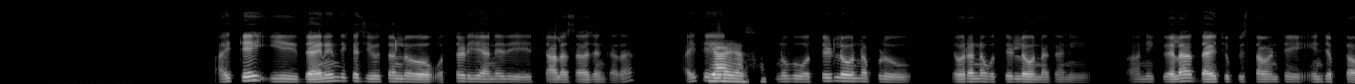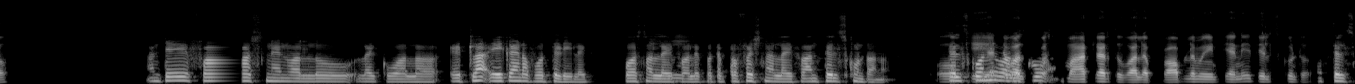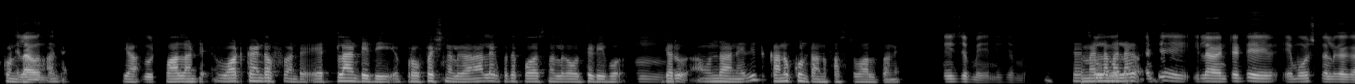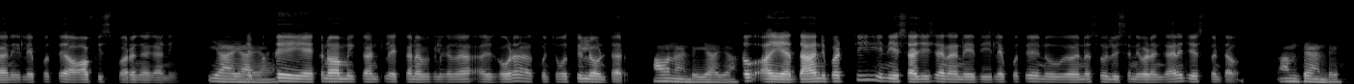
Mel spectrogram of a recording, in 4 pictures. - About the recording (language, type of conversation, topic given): Telugu, podcast, ఒత్తిడిలో ఉన్నప్పుడు నీకు దయగా తోడ్పడే ఉత్తమ విధానం ఏది?
- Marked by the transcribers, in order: other background noise; in English: "సో"; distorted speech; in English: "ఫస్ట్"; in English: "లైక్"; in English: "కైండ్ ఆఫ్"; in English: "లైక్, పర్సనల్"; in English: "ప్రొఫెషనల్"; in English: "ఫస్ట్"; in English: "ప్రాబ్లమ్"; in English: "గుడ్"; in English: "వాట్ కైండ్ ఆఫ్"; in English: "పర్సనల్‌గా"; in English: "ఫస్ట్"; in English: "సో, ఓత్"; in English: "ఎమోషనల్‌గా"; in English: "ఆఫీస్"; in English: "ఎకనామిక్"; in English: "ఎకనామిక‌ల్‌గా"; in English: "సో"; in English: "సజేషన్"; in English: "సొల్యూషన్"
